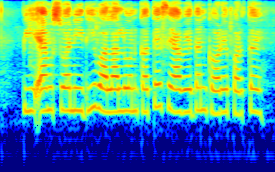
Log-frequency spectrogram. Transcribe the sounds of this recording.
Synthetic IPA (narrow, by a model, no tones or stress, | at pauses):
piɛmswənid̪ʱiʋalaloːnkət̪eseabed̪ənkəɾepəɾt̪ə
